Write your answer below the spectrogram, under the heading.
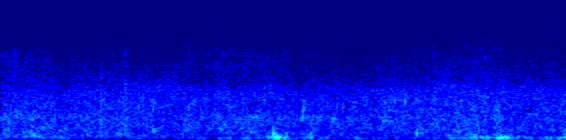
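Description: Soft steady wash of sea water against shore rocks with wind on the microphone, broken by a low bump about three seconds in and another near the end.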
